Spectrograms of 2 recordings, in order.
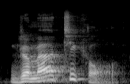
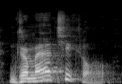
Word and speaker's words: grammatical: the first syllable grammar but the adjective form of the word is pronounced in a different way the sound here changes from air to a and this a now represents the ah sound so grammatical the a remains silent these two syllables together is pronounced just like the word t-i-c-k-l-e tickle grammatical grammatical this is subject subject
